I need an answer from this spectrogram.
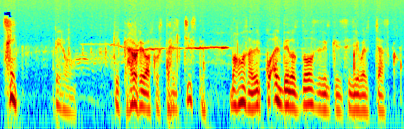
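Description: A man's voice: on the low side, normal speed. An actor playing a mischievous young male student prankster, teasing and irreverent, heard as an old radio show broadcast. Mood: scheming. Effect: old radio show broadcast sound. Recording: muffled old radio recording with faint hiss.

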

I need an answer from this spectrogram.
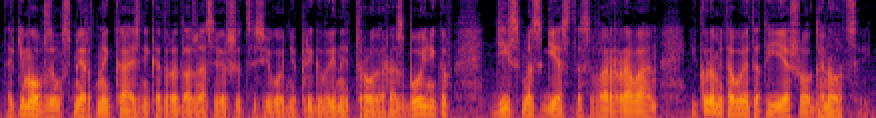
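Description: A man narrating a novel as an audiobook in a measured, even reading. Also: low voice, vocal fry. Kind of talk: scripted literary narration.

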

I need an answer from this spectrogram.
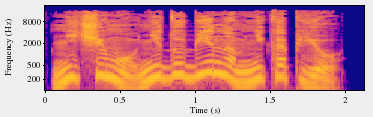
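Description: Man voicing a chatty ironic inner voice, higher and bouncy, dry close sound. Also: big pitch swings, normal speed, darkish tone, no echo. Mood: wry. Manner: talkative, ironic, reasoning. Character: chatty bodiless male inner voice, wry.

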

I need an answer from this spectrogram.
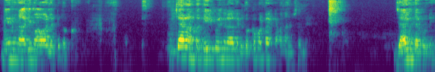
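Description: Echoey spiritual teacher, mellow man. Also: on the high side, steady tone. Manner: rhetorical questions, measured emphatic teaching. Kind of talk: satsang discourse. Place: hall in Hyderabad. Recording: echoey room, faint noise.

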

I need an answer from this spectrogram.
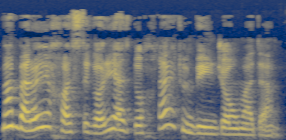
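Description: A woman's voice: fairly high pitch, big pitch swings, dark tone. A woman voicing a poor, bold old mother in a storybook audiobook, pleading earnestly and persuasively.

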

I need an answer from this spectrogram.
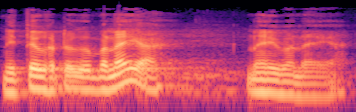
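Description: A man's voice: medium pitch, lively intonation, unhurried, creaky. A man giving a scripture lecture as a teacher, posing questions and answering them himself, repeating words for emphasis. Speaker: Vedanta teacher.

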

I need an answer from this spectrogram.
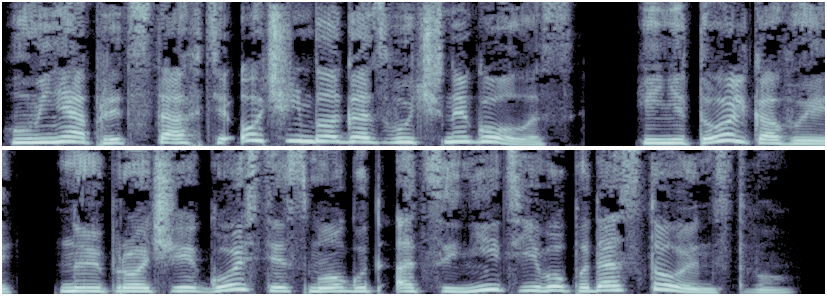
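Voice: mid-range voice, expressive, moderate pace, mellow, no room sound, studio quality, voice pushed up, close to an everyday voice. A narrator voicing a flamboyant, tipsy male poet who is effusive and theatrically pleased with himself. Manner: effusive, theatrical, self-satisfied.

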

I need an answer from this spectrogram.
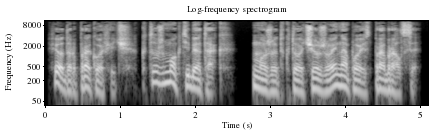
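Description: A man voicing a quiet, courteous male officer who speaks politely. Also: fairly low pitch, very animated, moderate pace, slightly rough, no room sound, studio quality.

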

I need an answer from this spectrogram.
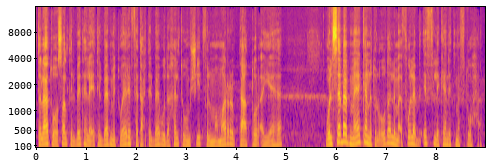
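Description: A man's voice: medium pitch, rapid-fire, a little mellow. A man with an Egyptian accent narrating a first-person horror story in a dramatic, confessional way.

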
